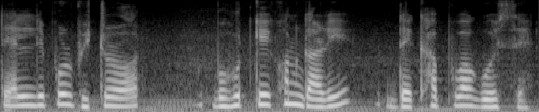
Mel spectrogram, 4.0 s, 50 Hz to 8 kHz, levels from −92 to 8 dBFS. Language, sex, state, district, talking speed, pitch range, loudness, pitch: Assamese, female, Assam, Sonitpur, 135 wpm, 205-245 Hz, -15 LUFS, 230 Hz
